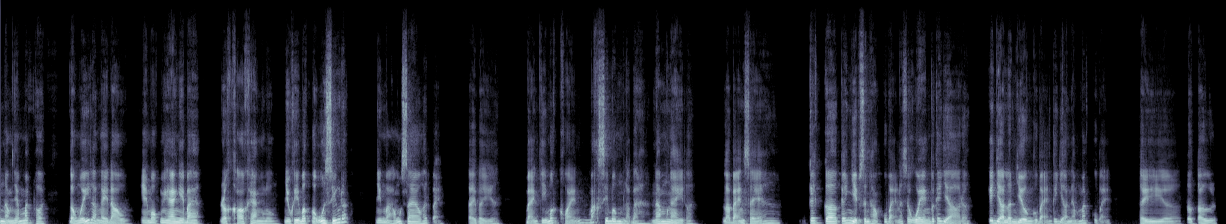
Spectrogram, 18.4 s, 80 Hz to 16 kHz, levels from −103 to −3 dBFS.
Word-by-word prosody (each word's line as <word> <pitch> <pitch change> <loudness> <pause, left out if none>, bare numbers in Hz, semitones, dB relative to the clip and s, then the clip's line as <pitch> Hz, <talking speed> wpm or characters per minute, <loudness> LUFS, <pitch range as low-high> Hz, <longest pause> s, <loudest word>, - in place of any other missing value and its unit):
nằm 145 -8 +3
nhắm 125 +9 +2
mắt 175 0 +1
thôi. 130 -1 -2 0.4
Đồng 110 +2 +2
ý 125 - +6
là 195 - 0
ngày 105 -5 +1
đầu, 90 0 -1
ngày 115 -1 -1
một, 115 0 +1
ngày 120 0 +2
hai, 130 +1 +7
ngày 125 -3 +4
ba, 120 +2 +2 0.3
rất - - +1
khó - - +2
khăn 105 -2 -1
luôn, 105 +1 -5
nhiều 105 -2 +1
khi 125 +2 +5
mất 165 +4 +5
ngủ - - +2
một 170 - +8
xíu 175 +5 +5
đó, 245 +3 0 0.4
nhưng 120 0 -1
mà 120 -3 -1
hổng 125 +6 0
sao 135 -2 +1
hết 165 +2 -5
bạn. - - -10 0.4
Tại 90 +1 -4
vì 95 0 -5
á, 120 +4 -9 0.4
bạn 100 +3 -1
chỉ 120 +4 -1
mất 175 +3 +1
khoảng 115 - -6
maximum 150 -4 +1
là 100 -6 -4
3-5 110 +7 -1
ngày 95 -5 +1
thôi 110 +1 -8 0.4
là 115 - -2
bạn 110 +2 0
sẽ 110 +5 -3 0.6
cái 175 0 +1
cơ 145 -3 +6
cái 165 +1 +2
nhịp 175 - +4
sinh 145 -2 +1
học 120 -5 -4
của 140 - -4
bạn 120 - -5
nó - - -5
sẽ 140 0 -3
quen 130 -1 +3
với 150 - -1
cái 160 0 0
giờ 95 -9 0
đó, 110 +8 -9 0.3
cái 175 - +1
giờ 140 -6 +6
lên 135 +2 +3
giường 105 -4 +4
của 130 - -3
bạn, 105 -5 -5
cái 140 - -4
giờ 120 -6 -2
nhắm 110 +8 -4
mắt 170 0 -4
của - - -11
bạn. 100 - -14 0.5
Thì, 100 -1 0
ờ, 100 +2 -8
từ 115 - -3
từ 115 +2 -2
120 Hz, 255 wpm, -24 LUFS, 105-140 Hz, 0.6 s, một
